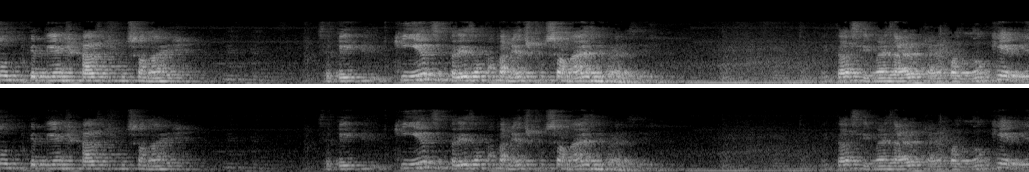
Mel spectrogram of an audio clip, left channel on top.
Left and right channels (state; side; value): quieter; right; 8.9 dB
